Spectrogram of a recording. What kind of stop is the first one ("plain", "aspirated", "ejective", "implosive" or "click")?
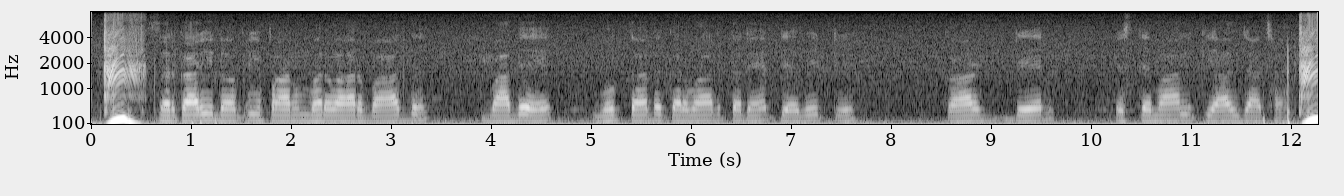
plain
